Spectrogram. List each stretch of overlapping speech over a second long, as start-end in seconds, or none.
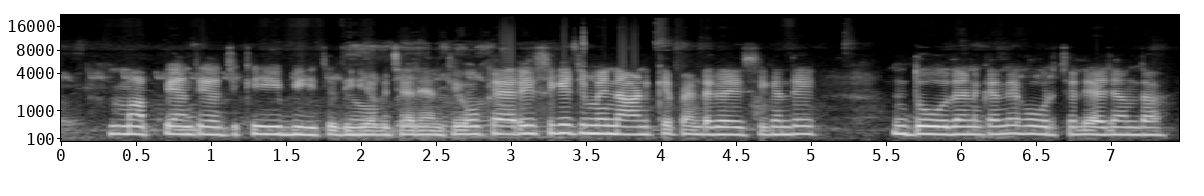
1.9-3.4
